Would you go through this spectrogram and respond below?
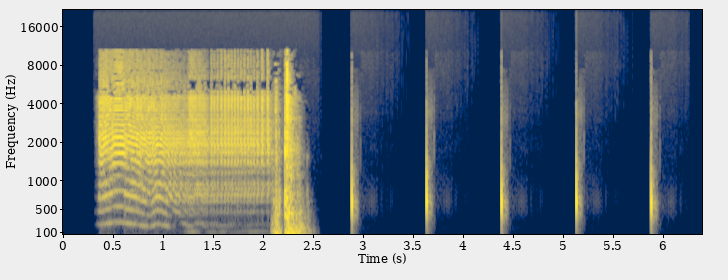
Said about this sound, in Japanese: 見とれてないで、早く入ってドアを閉めなさい。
